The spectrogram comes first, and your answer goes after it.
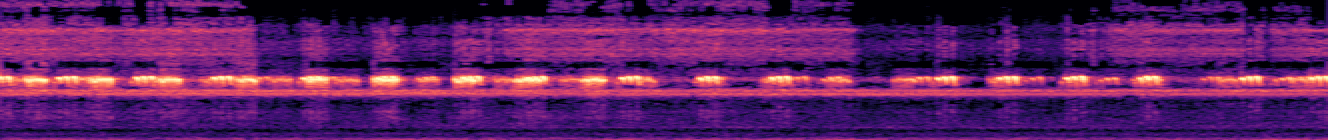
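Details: Grass insects calling as steady background sound for a one-hour study session: high, shrill pulsed chirps repeating about three times per second over a constant high ringing tone, with a faint low hum underneath.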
